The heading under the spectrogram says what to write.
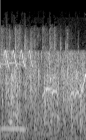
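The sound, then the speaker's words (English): A gray jay calls with a quick series of four short, high, rising notes, followed by softer whistled notes over a steady rushing background, clear. “You were absolutely right, the gray jay.”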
